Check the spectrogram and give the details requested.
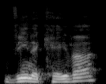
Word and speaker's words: vena cava: you know not not right now but so vena cava um what what vena cava is and it's actually pronounced vena cava it's actually like the big huge vein that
